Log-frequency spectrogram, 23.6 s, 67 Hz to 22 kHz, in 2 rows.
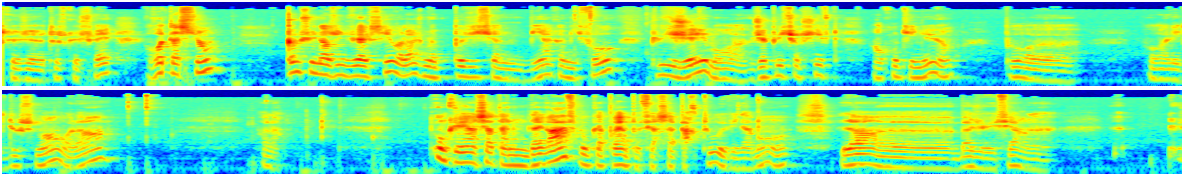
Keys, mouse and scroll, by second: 1.4 r, 13.8-14.6 scroll down 7, 15.0 shift+middle click, 15.8 Tab, 16.4 scroll up 2, 17.5-18.1 scroll down 3, 19.4 middle click, 20.6 scroll up 2, 21.3 scroll down 1.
